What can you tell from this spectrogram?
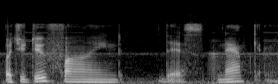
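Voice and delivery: normal talking voice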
